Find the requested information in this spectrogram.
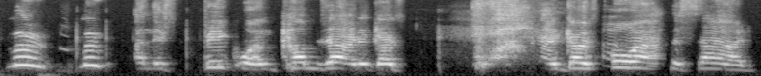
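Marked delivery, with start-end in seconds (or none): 0.0-0.8 high, loud muffled yell of move; urgent muffled cry to clear the way; mouth-full shout. Retold or imitated. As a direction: shout through a mouthful of sick. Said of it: "He's like".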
